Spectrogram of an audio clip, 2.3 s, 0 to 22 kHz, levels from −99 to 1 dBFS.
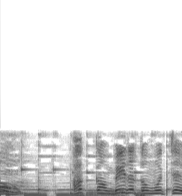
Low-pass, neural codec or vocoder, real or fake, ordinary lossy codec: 7.2 kHz; vocoder, 44.1 kHz, 80 mel bands, Vocos; fake; none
